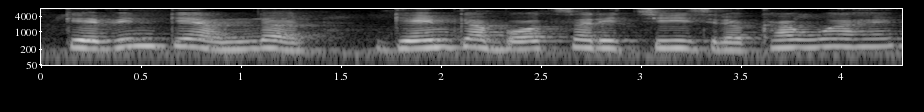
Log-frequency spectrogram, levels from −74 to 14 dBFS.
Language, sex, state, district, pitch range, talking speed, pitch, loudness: Hindi, female, Gujarat, Valsad, 210-245 Hz, 155 wpm, 225 Hz, -17 LUFS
